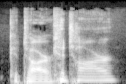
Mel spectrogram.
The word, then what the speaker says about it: Qatar: It's like the pronunciation of of uh gutter. It used to be uh Qatar. It was cutter for a while.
